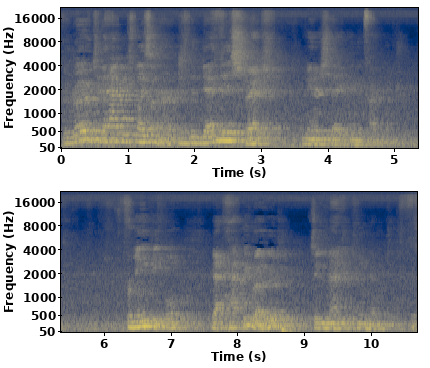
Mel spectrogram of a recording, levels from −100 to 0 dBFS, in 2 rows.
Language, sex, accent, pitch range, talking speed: English, male, American, 135-205 Hz, 170 wpm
